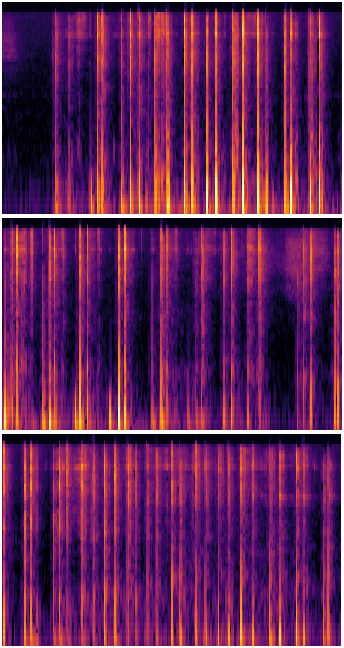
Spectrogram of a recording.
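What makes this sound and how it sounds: Fingertips and nails scratch and tap along a long, flat, thin stainless steel ruler held diagonally. The result is a rapid, steady stream of short, dry taps with very little ring, low and thumpy in body with brief bright edges. The taps come in quick clusters, slightly softer and sparser in the middle before picking up again.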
